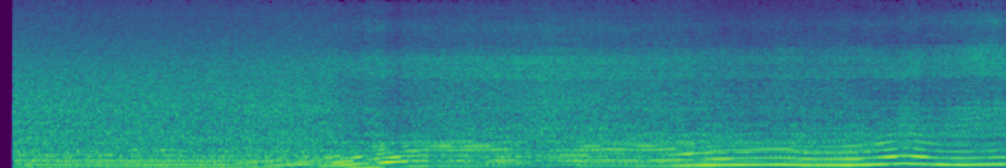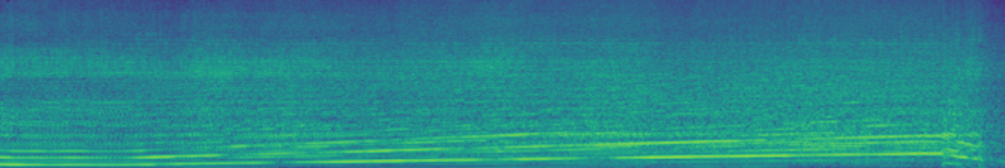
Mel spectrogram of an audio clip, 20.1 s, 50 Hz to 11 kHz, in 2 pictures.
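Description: A tuned BMW 435i's turbocharged 3.0-litre straight-six is run on a chassis dyno through an ARMYTRIX valve-controlled exhaust. It runs low at first, then climbs and wavers in pitch. In the second half it makes a long full-throttle pull with a steadily rising pitch, and the sound drops off abruptly near the end as the throttle closes. This is a roughly 530 hp pull on 21 psi of boost.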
